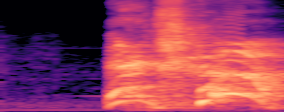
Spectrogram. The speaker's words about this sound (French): Attends, je vais éternuer.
